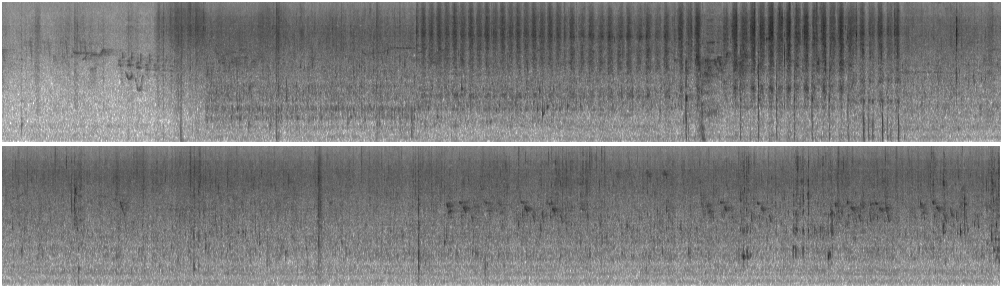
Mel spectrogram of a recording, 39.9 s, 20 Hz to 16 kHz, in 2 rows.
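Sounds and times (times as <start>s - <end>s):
stream trickling over rocks: 3.4s - 39.9s
rapid even strokes: 8.0s - 18.1s.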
